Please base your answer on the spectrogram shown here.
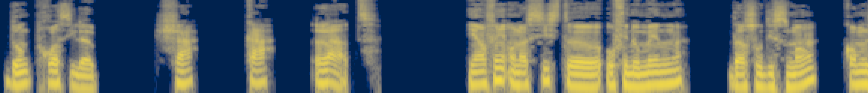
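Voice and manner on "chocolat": Chocolat stretched very slowly into three syllables, shakala. Shown as a demonstration. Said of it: "On a trois voyelles, donc trois syllabes".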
